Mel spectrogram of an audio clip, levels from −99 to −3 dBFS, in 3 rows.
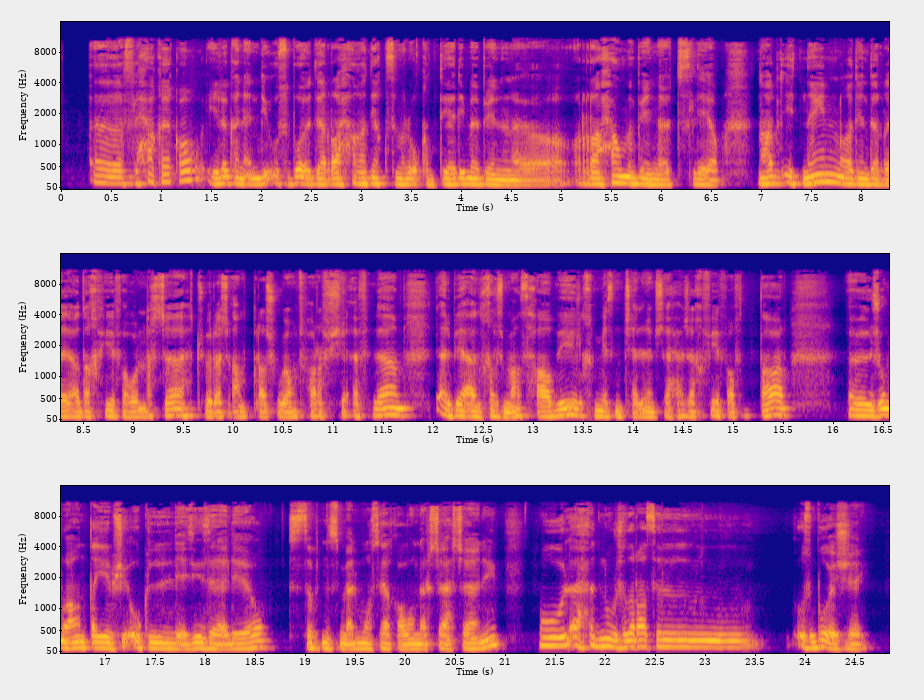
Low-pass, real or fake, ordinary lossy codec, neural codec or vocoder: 10.8 kHz; real; none; none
